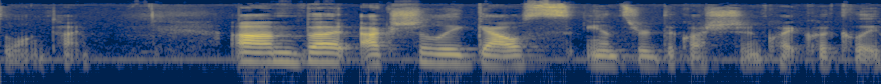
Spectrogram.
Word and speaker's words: Gauss: Gauss, that's how you pronounce his name, was actually a very famous mathematician, and he was a very bright child.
